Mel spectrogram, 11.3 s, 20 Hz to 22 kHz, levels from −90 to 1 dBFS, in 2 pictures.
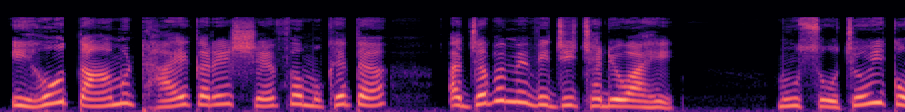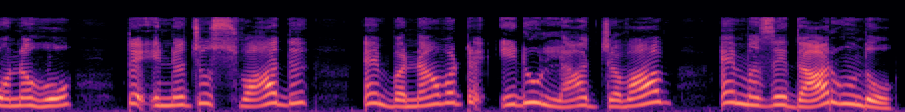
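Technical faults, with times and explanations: No technical faults can be heard in this speech recording. Nothing in it calls for a time or an explanation.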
